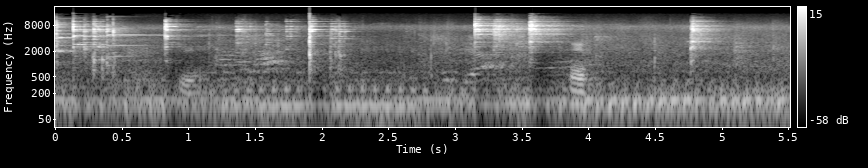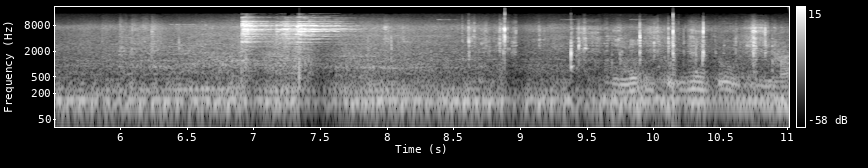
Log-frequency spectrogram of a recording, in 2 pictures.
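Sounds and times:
sharp metallic clink: 0.0s - 2.3s, 3.1s - 3.9s, 6.9s - 7.8s
low mechanical hum: 0.0s - 11.0s.

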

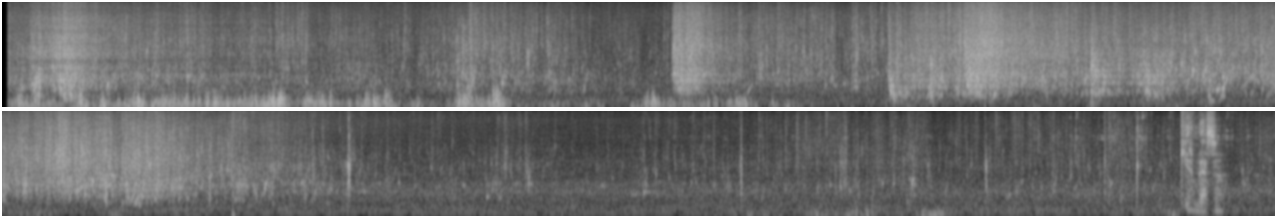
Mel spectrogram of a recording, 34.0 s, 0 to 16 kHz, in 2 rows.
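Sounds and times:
fish splashing in shallow water: 0.1s - 32.5s.

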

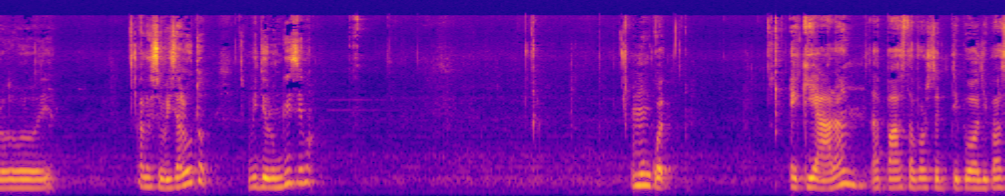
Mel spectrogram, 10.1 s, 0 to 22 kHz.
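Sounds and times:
woman's voice: 0.0s - 0.6s, 1.3s - 3.3s, 6.2s - 6.9s, 7.7s - 10.0s
low room noise: 0.0s - 10.0s.

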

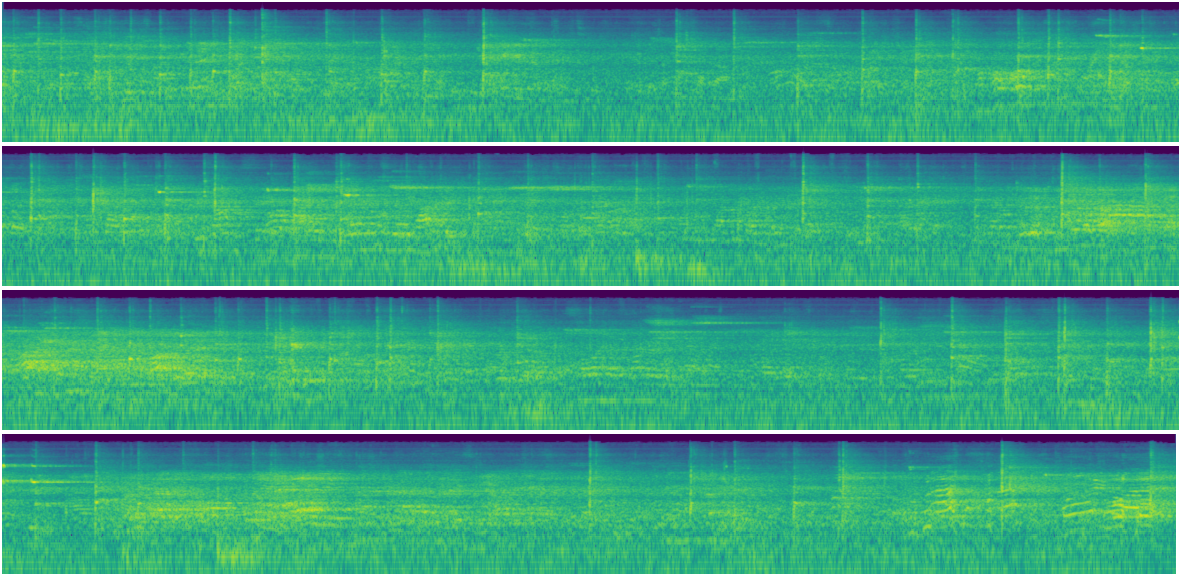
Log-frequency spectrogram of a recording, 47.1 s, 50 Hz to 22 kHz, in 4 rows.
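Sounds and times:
spectators chattering: 0.0s - 47.0s
badminton rackets striking shuttlecock: 0.1s - 5.0s, 6.7s - 14.0s, 19.8s - 21.6s, 22.3s - 23.4s, 32.3s - 36.8s, 42.2s - 44.1s.

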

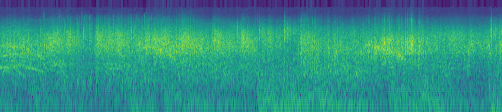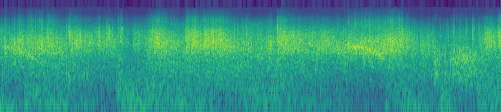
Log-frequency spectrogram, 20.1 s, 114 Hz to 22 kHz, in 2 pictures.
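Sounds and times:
shellfire and explosions: 0.0s - 20.0s.

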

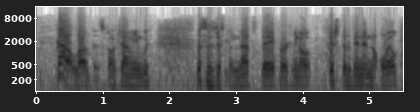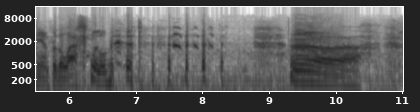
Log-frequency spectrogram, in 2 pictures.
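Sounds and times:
man laughing: 6.2s - 8.5s, 9.2s - 10.7s.

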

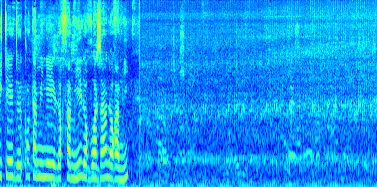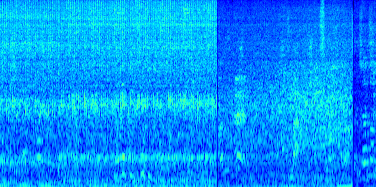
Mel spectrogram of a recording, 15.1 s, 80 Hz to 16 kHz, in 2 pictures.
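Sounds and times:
low engine hum: 2.8s - 11.9s
faint voices talking: 2.8s - 15.0s.

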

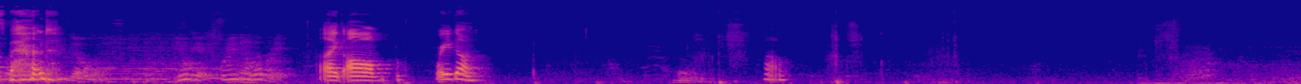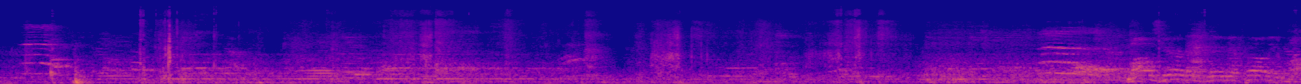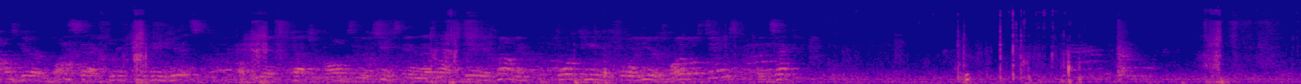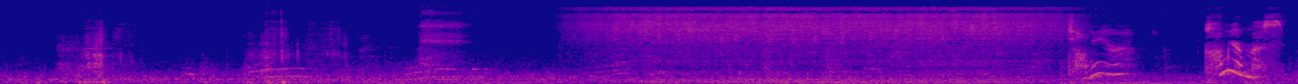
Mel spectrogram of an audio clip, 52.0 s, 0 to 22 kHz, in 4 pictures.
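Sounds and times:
kitchen tap running: 44.6s - 49.7s.

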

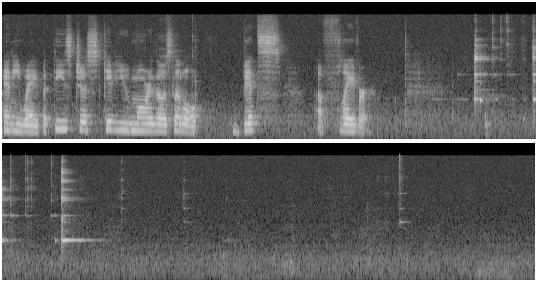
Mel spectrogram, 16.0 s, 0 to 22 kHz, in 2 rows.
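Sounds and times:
knife clinking on glass jar: 6.8s - 9.9s, 13.8s - 14.2s.

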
